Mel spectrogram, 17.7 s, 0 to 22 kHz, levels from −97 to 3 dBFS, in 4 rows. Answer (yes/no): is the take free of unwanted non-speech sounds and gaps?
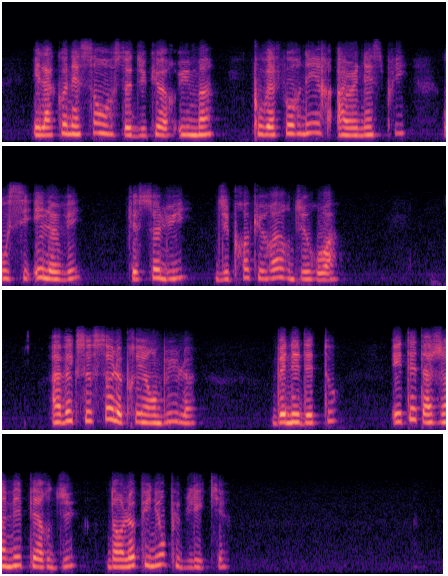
yes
